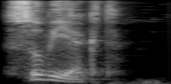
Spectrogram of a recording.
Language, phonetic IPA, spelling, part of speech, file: Russian, [sʊbˈjekt], субъект, noun, Ru-субъект.ogg
- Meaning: 1. subject 2. character 3. individual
